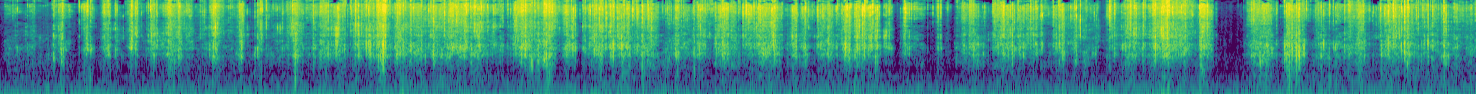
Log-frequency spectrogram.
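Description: Both hands rub, pinch and crinkle the thin petals of a blue tissue paper flower, with the sound played in reverse. A steady stream of bright, papery crackles and rustles comes in dense bursts with brief pauses between them.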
